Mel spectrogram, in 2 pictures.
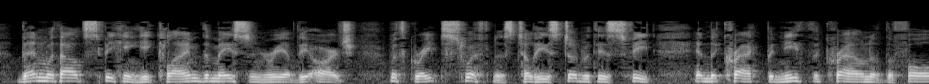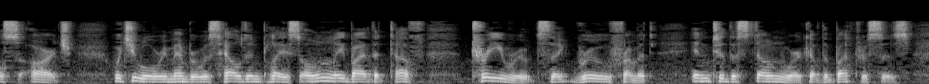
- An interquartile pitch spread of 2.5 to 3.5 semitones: Yes, average, 2.9 semitones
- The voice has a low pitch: Yes, low, 130 Hz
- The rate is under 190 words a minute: Yes, average, 170 wpm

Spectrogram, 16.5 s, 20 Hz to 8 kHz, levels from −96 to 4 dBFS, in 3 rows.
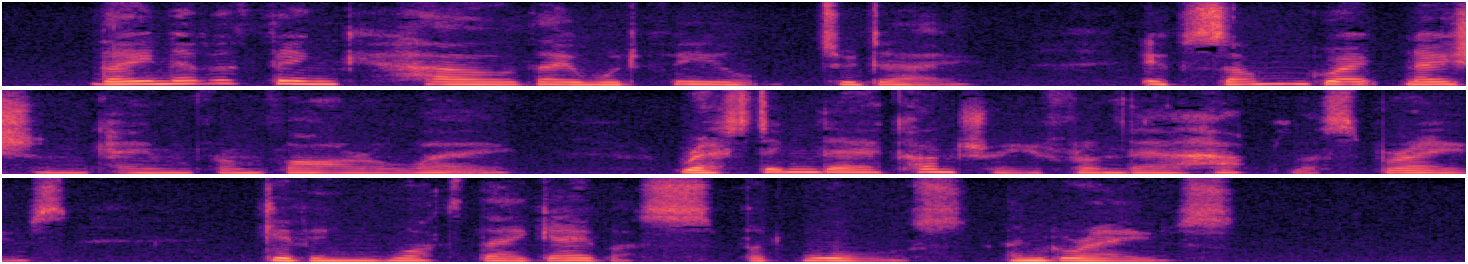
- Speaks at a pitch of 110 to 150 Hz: No, high, 205 Hz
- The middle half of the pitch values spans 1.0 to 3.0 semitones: Yes, narrow, 2.4 semitones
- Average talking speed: No, slow, 120 wpm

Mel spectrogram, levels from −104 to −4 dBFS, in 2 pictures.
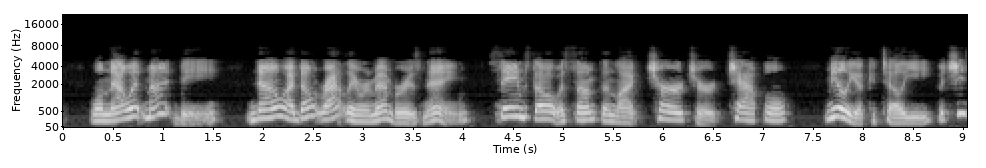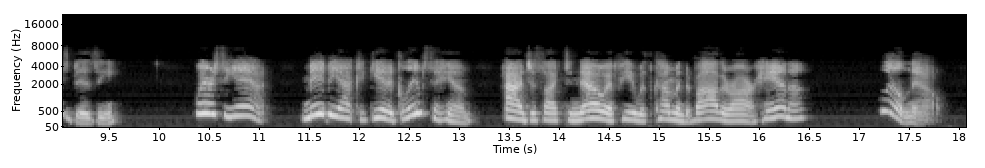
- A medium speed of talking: Yes, average, 180 wpm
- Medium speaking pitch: No, high, 225 Hz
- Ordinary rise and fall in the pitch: No, wide, 5.9 semitones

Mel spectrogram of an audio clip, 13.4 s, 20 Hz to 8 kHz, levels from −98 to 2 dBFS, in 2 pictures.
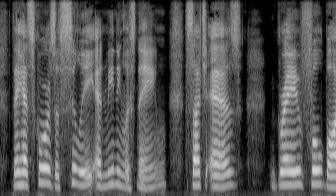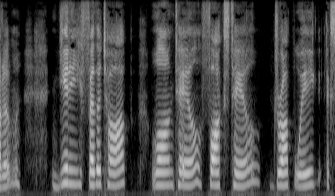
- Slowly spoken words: Yes, slow, 105 wpm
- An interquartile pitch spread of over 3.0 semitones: No, narrow, 2.5 semitones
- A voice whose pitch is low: No, high, 195 Hz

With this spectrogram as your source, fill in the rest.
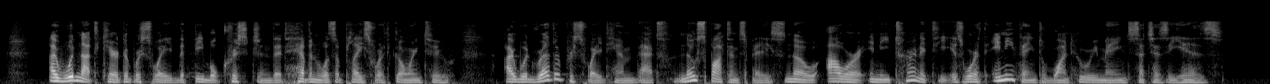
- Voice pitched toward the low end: Yes, low, 105 Hz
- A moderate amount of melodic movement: Yes, average, 4.7 semitones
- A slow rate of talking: No, average, 200 wpm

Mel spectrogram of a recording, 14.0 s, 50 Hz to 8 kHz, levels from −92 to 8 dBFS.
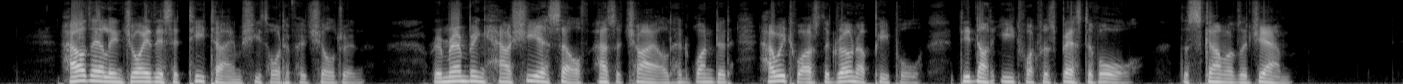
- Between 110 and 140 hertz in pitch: Yes, low, 135 Hz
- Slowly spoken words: No, average, 170 wpm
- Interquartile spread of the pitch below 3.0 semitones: No, average, 4.1 semitones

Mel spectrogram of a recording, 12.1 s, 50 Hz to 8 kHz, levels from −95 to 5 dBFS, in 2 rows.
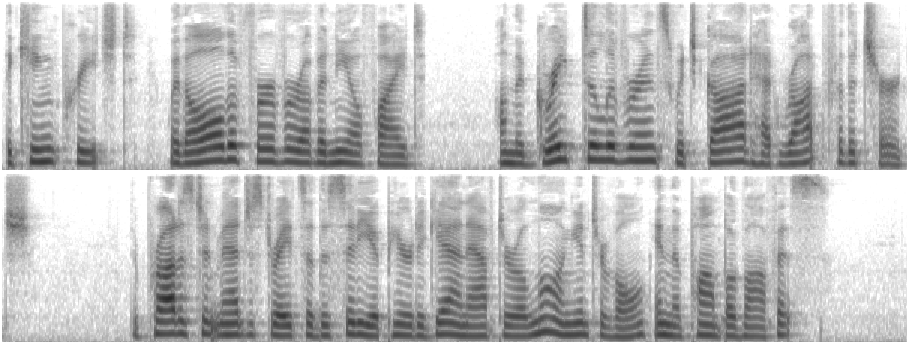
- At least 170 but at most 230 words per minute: Yes, average, 185 wpm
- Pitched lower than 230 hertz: Yes, medium, 185 Hz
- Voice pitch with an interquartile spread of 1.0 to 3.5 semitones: Yes, average, 2.9 semitones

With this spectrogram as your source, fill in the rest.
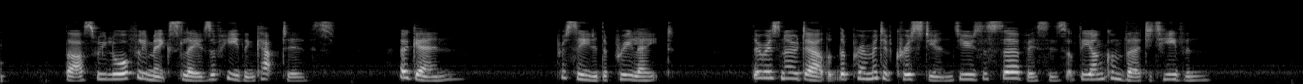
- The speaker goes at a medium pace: No, slow, 125 wpm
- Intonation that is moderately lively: No, wide, 6.6 semitones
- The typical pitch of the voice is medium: No, high, 235 Hz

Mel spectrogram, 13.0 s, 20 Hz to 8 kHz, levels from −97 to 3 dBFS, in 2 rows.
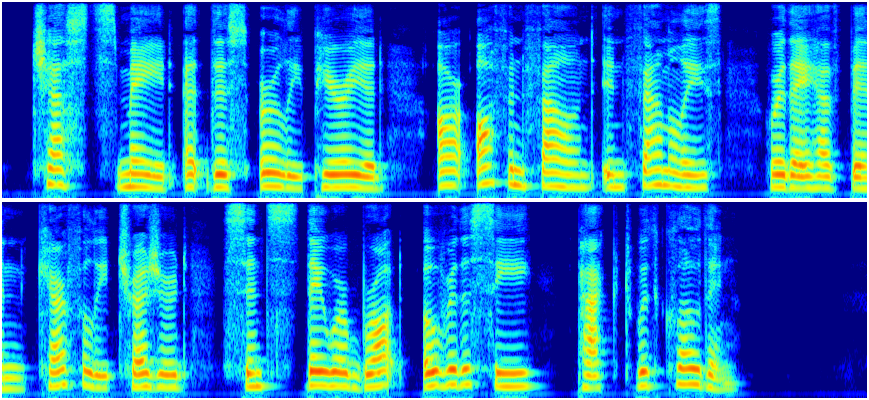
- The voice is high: Yes, high, 195 Hz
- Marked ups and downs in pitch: No, narrow, 2.5 semitones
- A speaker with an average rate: No, slow, 125 wpm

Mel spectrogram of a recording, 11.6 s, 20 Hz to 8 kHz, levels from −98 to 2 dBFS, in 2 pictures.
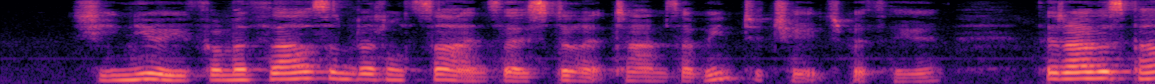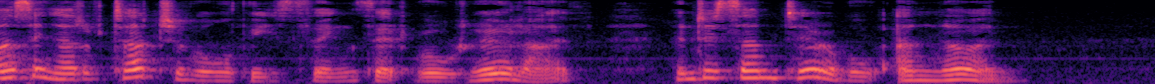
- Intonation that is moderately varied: No, wide, 6.4 semitones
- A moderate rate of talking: Yes, average, 175 wpm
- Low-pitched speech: No, high, 190 Hz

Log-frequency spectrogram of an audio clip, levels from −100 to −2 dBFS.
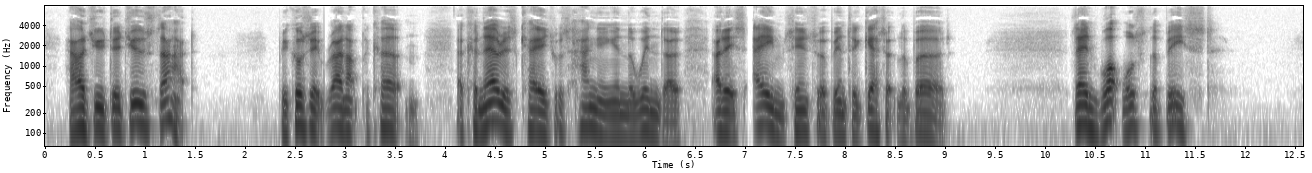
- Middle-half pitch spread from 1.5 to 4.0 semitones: Yes, average, 3.7 semitones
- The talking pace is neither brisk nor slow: Yes, average, 170 wpm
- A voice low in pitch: Yes, low, 110 Hz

